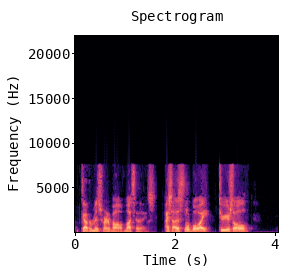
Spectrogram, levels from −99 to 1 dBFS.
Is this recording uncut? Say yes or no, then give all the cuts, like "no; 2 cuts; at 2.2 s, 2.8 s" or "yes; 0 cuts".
no; 1 cut; at 2.8 s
